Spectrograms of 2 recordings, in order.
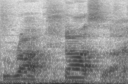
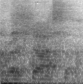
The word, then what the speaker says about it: rakshasa: you learn is that it is pronounced rakshasa um not rashasa rasha ako um and you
